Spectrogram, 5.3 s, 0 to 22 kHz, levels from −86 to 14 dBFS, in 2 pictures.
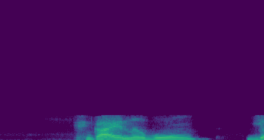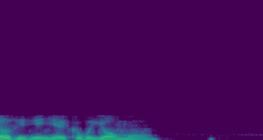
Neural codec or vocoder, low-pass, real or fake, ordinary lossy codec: codec, 16 kHz in and 24 kHz out, 0.8 kbps, FocalCodec, streaming, 65536 codes; 7.2 kHz; fake; AAC, 16 kbps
